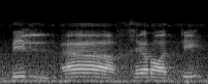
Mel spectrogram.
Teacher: اوپر نیچے ہونٹ جب آپس میں مل جائے اور دونوں ہونٹوں کے تری والا حصہ آپس میں مل جائے تو با ادا ہوتا ہے، اندرونی تری والا حصہ۔ بالآخرۃ، خا جو ہے زبان حلق کے اس حصے سے جو منہ کے قریب ہے وہاں سے ادا ہوگا، خا غین۔ آخرت را پر پڑھیں گے، تی، تا کے نیچے کسرہ ہے، اس کو زیادہ کھینچیں گے نہیں، تی نہیں کہیں گے، تی۔ · لا یؤمنون بالآخرۃ، با جو ہے شدیدہ حروف میں سے سختی کے ساتھ ادا ہوتی ہے، یہ حرف سختی کے ساتھ ادا ہوگا۔ اوپر نیچے ہونٹ جب آپس میں مل جائے اور دونوں ہونٹوں کے تری والا حصہ آپس میں مل جائے تو با ادا ہوتا ہے، اندرونی تری والا حصہ۔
